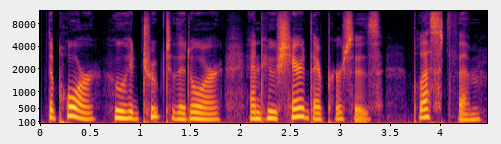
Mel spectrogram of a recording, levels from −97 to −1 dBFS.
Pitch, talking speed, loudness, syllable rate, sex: 195 Hz, 200 wpm, -17 LUFS, 5.2 syllables/s, female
